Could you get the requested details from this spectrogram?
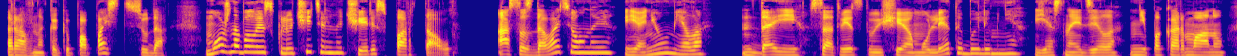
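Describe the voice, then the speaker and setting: A woman narrating an audiobook in the first person with an expressive, wry delivery. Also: on the low side, dry recording, studio quality.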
